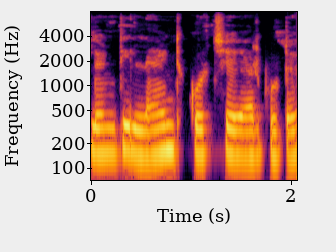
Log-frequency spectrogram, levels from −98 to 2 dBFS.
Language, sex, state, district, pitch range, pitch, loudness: Bengali, male, West Bengal, Dakshin Dinajpur, 140-160 Hz, 150 Hz, -14 LUFS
